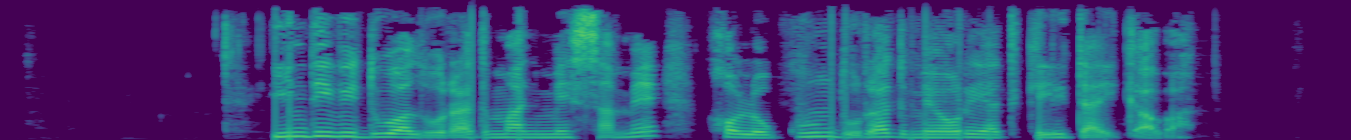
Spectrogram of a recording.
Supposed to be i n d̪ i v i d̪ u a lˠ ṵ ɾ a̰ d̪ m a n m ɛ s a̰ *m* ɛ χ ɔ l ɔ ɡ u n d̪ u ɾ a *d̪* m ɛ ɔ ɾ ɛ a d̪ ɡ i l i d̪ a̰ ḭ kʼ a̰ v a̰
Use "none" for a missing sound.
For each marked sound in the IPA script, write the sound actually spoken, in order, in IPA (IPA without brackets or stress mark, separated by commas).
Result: m, d̪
